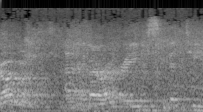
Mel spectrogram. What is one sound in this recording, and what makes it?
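An elderly man speaks into a microphone over a loudspeaker.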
